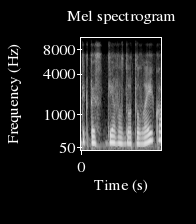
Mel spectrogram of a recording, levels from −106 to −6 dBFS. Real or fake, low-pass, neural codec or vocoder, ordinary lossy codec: real; 7.2 kHz; none; Opus, 24 kbps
